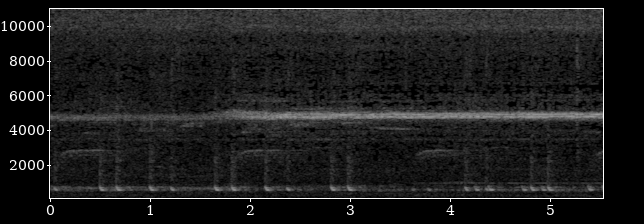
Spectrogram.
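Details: Black-banded barbet (Psilopogon javanensis), a Java endemic locally called Takur Tulungtungpuk, recorded at Carita, Pandeglang, Banten, Indonesia: hollow low 'tuk' notes in quick pairs, repeated steadily, over a constant high insect drone.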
